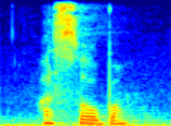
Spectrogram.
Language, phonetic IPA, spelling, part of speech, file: Belarusian, [aˈsoba], асоба, noun, Be-асоба.ogg
- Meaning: person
